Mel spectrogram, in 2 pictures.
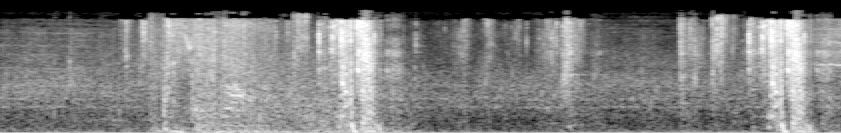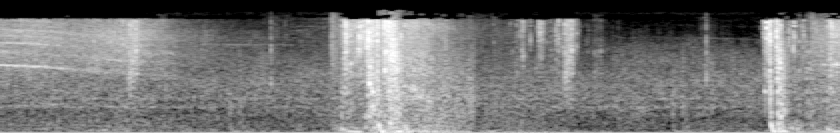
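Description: A rocket launcher fires with a whooshing thump.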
